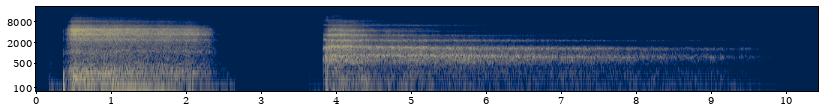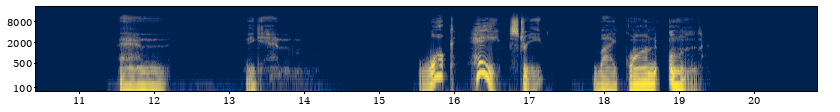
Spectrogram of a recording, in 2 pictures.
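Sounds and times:
deep breath drawn in as a breathing exercise: 0:00.4 - 0:02.5, 0:03.8 - 0:10.0
long steady tone: 0:03.9 - 0:09.9
speech: 0:15.6 - 0:19.4.

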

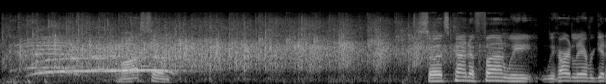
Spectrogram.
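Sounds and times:
live studio audience cheering and applauding: 0:00.0 - 0:04.7
speech: 0:01.2 - 0:01.9, 0:04.3 - 0:06.0.

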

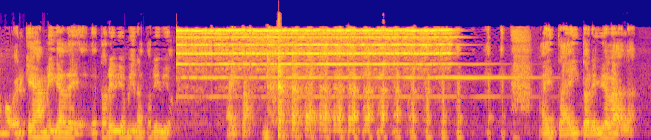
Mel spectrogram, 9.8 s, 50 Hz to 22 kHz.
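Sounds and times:
speech: 0:00.0 - 0:02.8, 0:03.4 - 0:09.6
loud electric bell ringing: 0:02.6 - 0:08.5
laughter: 0:04.0 - 0:07.9.

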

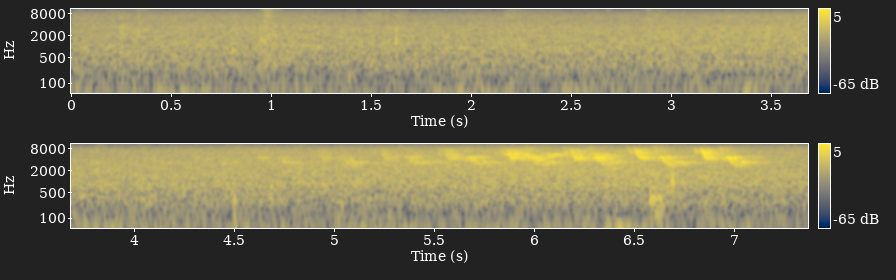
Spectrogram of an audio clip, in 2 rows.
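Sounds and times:
steady wind noise: 0:00.0 - 0:07.3
ovenbird singing repeated bright phrases: 0:04.6 - 0:07.2.

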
